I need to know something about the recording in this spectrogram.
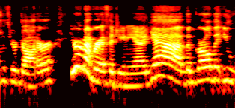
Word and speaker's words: Iphigenia: So I've always learned that it was pronounced Iphigenia, but I mean, it's ancient Greek. It's actual pronunciation. It's probably been lost to time, but whatever.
